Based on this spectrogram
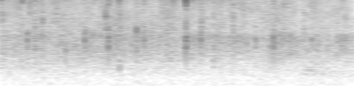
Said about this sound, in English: Oh, yeah, you guys can clap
